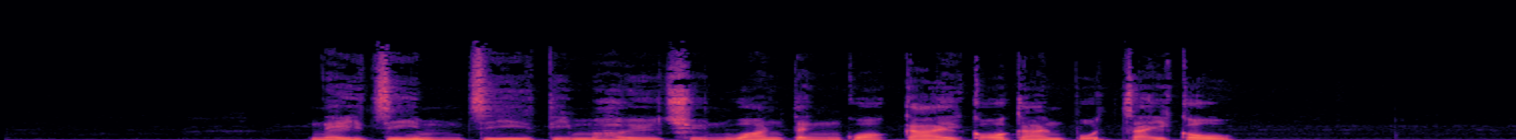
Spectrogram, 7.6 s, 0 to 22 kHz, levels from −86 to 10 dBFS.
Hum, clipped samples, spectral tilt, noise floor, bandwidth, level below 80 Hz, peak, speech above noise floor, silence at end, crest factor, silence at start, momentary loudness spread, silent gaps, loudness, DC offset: none; under 0.1%; -5 dB/octave; -61 dBFS; 14.5 kHz; -50 dBFS; -6 dBFS; 35 dB; 1.4 s; 22 dB; 1.55 s; 5 LU; none; -26 LUFS; under 0.1%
